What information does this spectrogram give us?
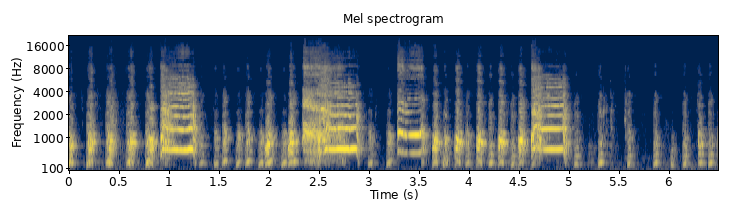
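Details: Farm chickens going about their day: quick pulsed clucks broken by drawn, nasal squawks that rise and hold, several birds calling over one another in a busy flock chorus.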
